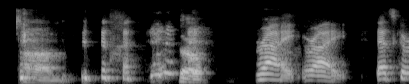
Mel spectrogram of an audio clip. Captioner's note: laughs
